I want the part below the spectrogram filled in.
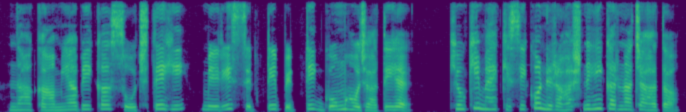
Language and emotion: Hindi, fearful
